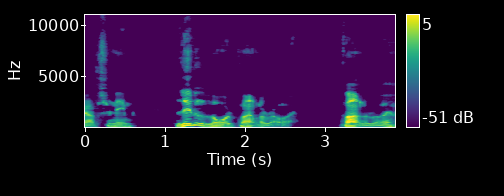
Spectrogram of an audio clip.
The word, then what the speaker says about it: Fauntleroy: Fauntleroy, which is pronounced Fauntleroy, not Fauntleroy, was a member of the Dragoons, a Dutch version of dragons.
